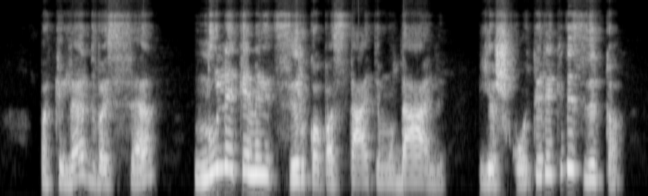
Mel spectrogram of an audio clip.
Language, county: Lithuanian, Vilnius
